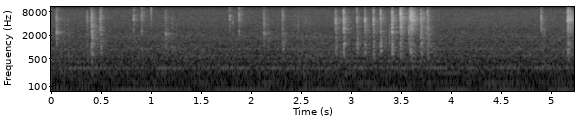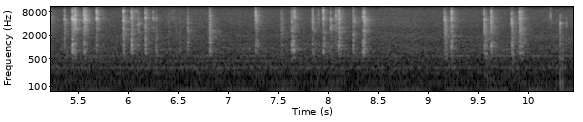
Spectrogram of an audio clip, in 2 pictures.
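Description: Computer keyboard typing: quick runs of keystrokes in several bursts, with short pauses between them.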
